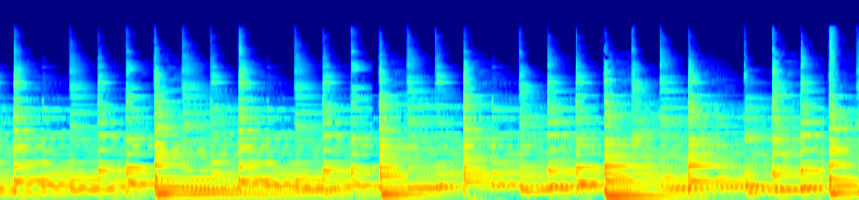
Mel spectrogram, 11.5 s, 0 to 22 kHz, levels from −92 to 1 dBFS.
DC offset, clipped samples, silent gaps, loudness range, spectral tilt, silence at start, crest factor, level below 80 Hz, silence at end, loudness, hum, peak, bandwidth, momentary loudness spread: under 0.1%; under 0.1%; none; 1 LU; -7 dB/octave; 0 s; 16 dB; -38 dBFS; 0 s; -28 LUFS; none; -12 dBFS; 13 kHz; 4 LU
